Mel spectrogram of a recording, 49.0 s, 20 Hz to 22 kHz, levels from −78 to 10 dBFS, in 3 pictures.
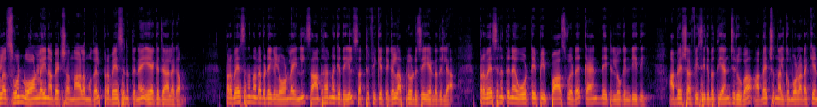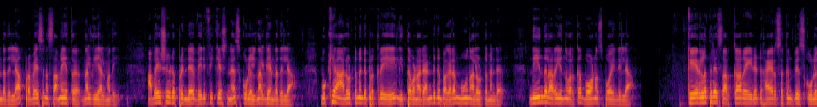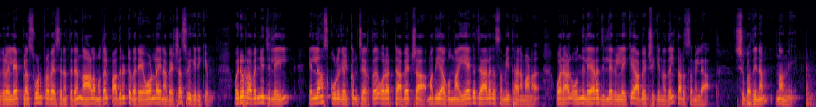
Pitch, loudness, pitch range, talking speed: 130 Hz, -19 LUFS, 125-140 Hz, 105 wpm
